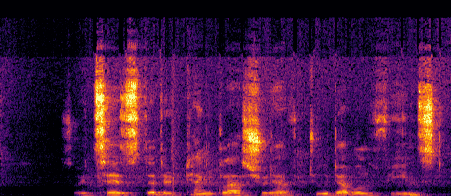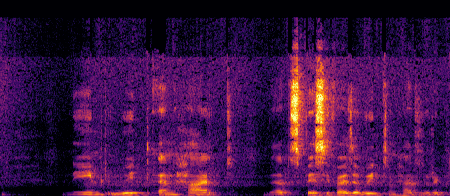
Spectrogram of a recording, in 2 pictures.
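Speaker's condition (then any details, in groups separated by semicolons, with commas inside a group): No condition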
